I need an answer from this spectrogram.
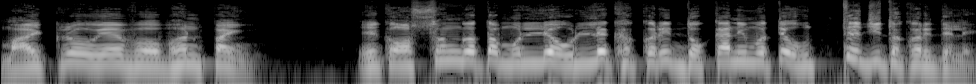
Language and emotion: Odia, angry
